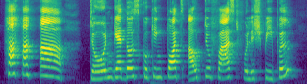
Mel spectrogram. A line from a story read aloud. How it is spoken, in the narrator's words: And laughing, the turtle said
